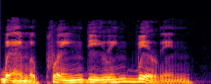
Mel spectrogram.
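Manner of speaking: drooping delivery with swooping pitch. Speaker recalls reading Don John's line from Much Ado About Nothing: Droopy voice. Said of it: "with a droopy dog voice".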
